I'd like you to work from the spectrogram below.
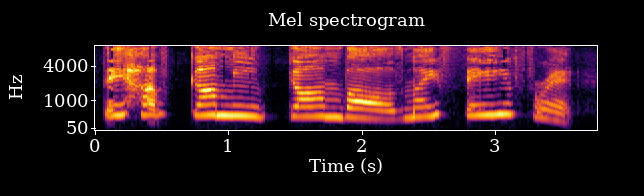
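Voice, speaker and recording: A woman voicing a whiny, excited little girl bear cub who pleads and shouts. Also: slow, no echo, clean studio sound, full character voice. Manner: whining, pleading, shrill.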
